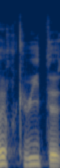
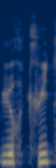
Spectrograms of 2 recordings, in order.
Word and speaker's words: Urcuit: bienvenue bah c'est où Urcuit alors urcuite c'est un petit village à côté de Bayonne ok super c'est un joli nom je trouve urcuite avec un T donc il se prononce qui se prononce vous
